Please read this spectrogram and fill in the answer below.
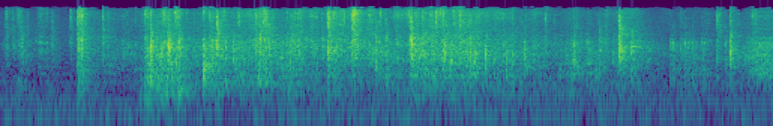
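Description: Paper and plastic food packaging crinkling and rustling in irregular crackles as a roasted chicken is pulled out of its wrapping, loudest about a second in.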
